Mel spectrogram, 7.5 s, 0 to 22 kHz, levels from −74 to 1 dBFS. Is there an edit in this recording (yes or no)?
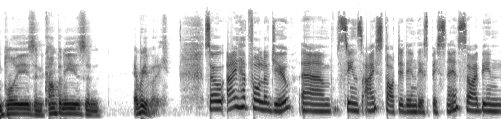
no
